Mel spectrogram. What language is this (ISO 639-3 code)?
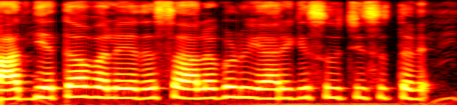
kan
